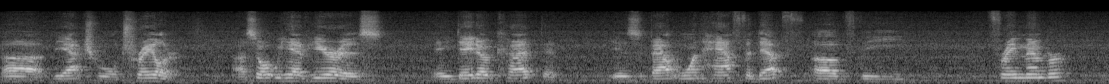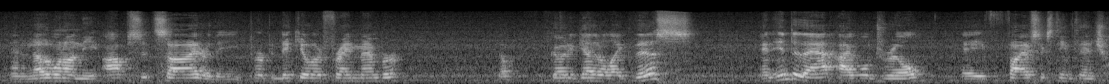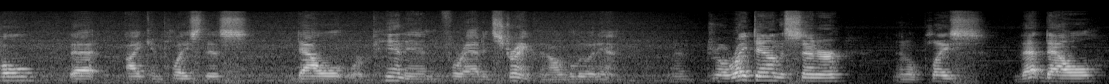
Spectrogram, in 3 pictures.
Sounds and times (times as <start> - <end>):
Speech: 0.0 - 9.1, 9.9 - 15.1, 16.1 - 18.1, 18.7 - 30.6, 31.2 - 33.2.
